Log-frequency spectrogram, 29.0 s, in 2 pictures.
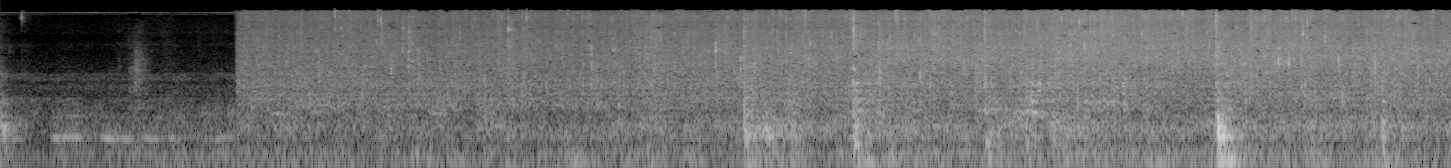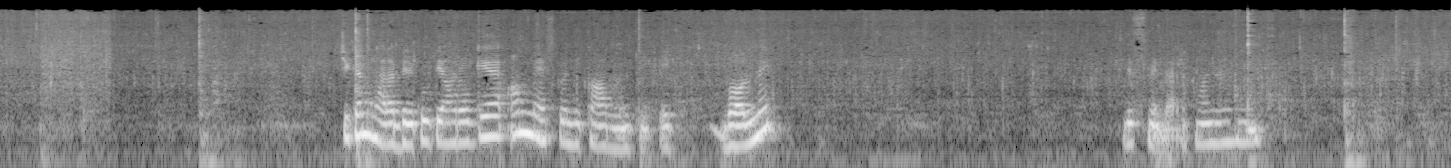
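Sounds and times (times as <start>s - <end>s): chicken deep-frying in oil: 2.4s - 29.0s
metal utensil clicking on pan: 18.0s - 18.4s, 26.8s - 28.6s.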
